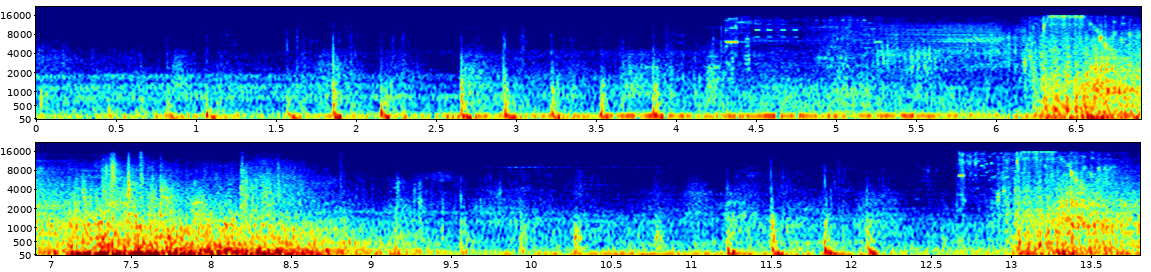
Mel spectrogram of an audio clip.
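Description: Heavy boots clank on a hard metal floor.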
